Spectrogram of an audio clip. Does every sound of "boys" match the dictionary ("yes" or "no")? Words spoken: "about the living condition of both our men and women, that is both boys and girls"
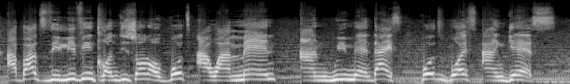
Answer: no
